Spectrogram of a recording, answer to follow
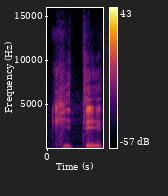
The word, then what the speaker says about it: quitter: But quitter, to leave here. To quit. Okay. And then 5. This is the word with Q with letter Q. And then we have to pronounce K.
